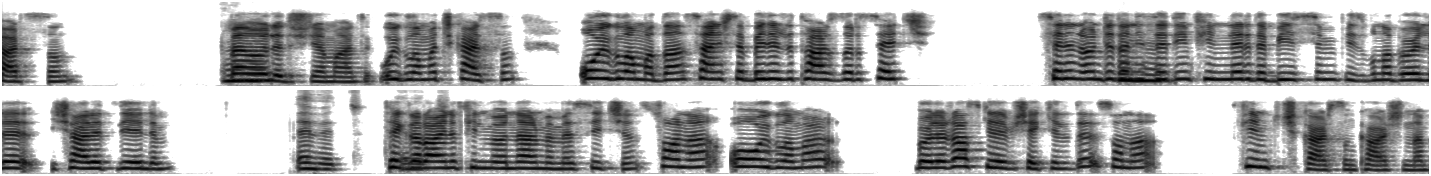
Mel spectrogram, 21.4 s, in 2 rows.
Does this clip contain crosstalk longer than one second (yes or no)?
no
